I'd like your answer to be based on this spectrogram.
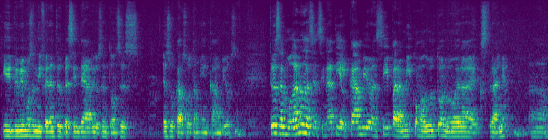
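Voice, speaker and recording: A man in his forties, born in Guatemala and raised in Miami, telling his life story in a relaxed interview, pausing often to search for words and slipping in English words. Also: mid-range voice. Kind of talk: oral history interview. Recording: roomy, mic at a distance, faint noise.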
